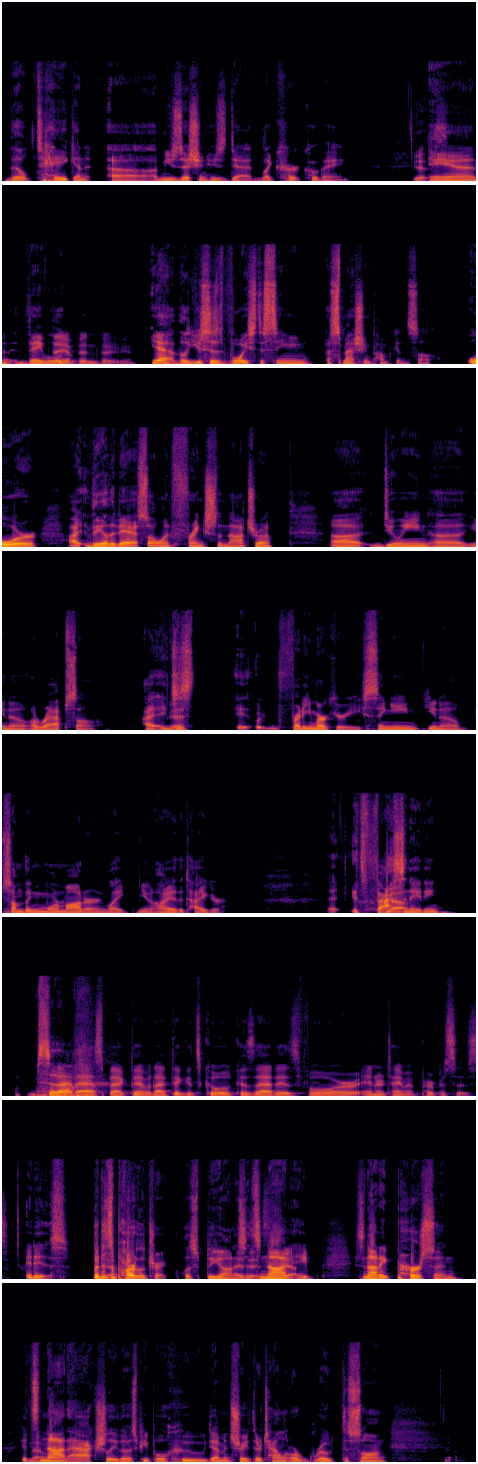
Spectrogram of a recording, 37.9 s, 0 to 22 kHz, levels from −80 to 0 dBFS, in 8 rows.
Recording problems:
none

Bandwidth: 14.5 kHz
